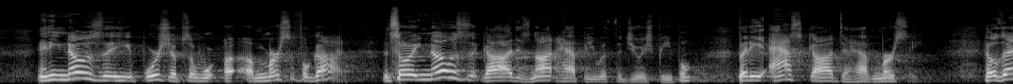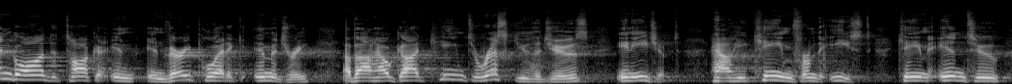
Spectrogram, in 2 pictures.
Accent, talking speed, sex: American, 180 wpm, male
